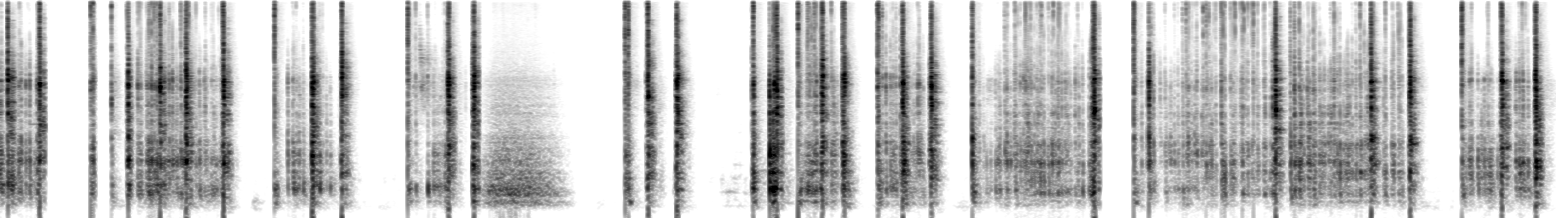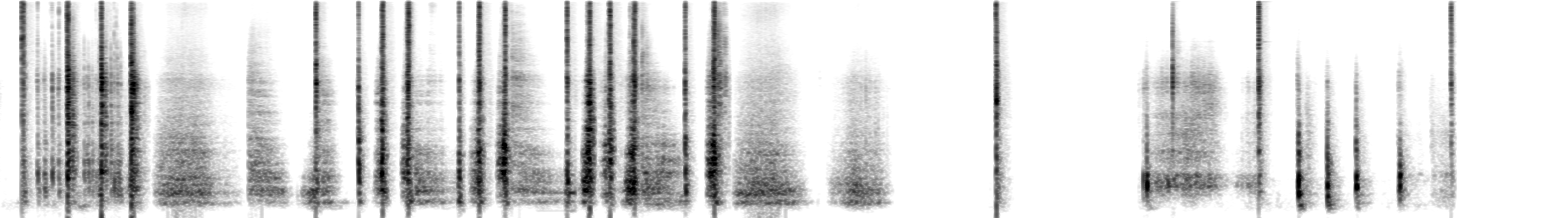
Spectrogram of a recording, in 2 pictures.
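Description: Small magnetic balls clicking and snapping together in quick runs of sharp clicks, with stretches of rattling as they roll and jostle against each other. The sound stops dead for a couple of seconds near the end, then a few more clicks follow.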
